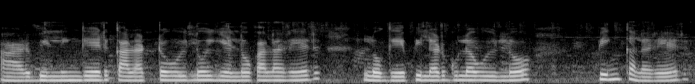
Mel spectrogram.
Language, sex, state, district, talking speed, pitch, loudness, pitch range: Bengali, female, Assam, Hailakandi, 145 wpm, 195 Hz, -15 LUFS, 185-200 Hz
